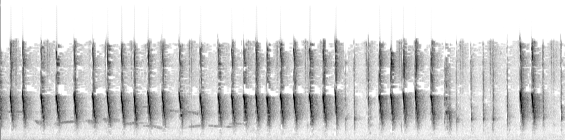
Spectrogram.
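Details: Young mountain prinia with clear, long ngebren song: an even, rapid rattle of high piercing notes about six per second, briefly broken, then resuming.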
